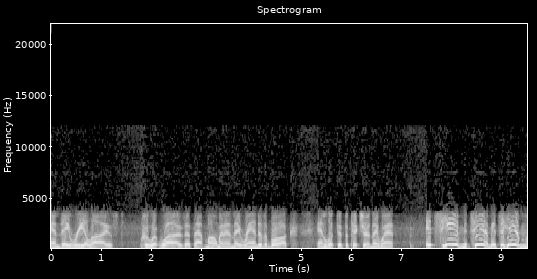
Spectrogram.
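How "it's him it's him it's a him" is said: over-the-top, very bad put-on Italian accent, very high, slow. Retelling how people recognized him from a book picture, bad Italian accent. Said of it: "that's my bad Italian accent".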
